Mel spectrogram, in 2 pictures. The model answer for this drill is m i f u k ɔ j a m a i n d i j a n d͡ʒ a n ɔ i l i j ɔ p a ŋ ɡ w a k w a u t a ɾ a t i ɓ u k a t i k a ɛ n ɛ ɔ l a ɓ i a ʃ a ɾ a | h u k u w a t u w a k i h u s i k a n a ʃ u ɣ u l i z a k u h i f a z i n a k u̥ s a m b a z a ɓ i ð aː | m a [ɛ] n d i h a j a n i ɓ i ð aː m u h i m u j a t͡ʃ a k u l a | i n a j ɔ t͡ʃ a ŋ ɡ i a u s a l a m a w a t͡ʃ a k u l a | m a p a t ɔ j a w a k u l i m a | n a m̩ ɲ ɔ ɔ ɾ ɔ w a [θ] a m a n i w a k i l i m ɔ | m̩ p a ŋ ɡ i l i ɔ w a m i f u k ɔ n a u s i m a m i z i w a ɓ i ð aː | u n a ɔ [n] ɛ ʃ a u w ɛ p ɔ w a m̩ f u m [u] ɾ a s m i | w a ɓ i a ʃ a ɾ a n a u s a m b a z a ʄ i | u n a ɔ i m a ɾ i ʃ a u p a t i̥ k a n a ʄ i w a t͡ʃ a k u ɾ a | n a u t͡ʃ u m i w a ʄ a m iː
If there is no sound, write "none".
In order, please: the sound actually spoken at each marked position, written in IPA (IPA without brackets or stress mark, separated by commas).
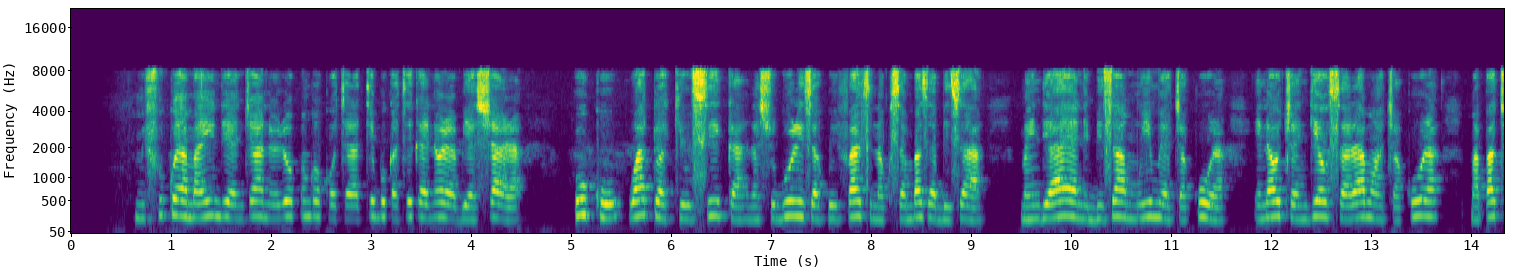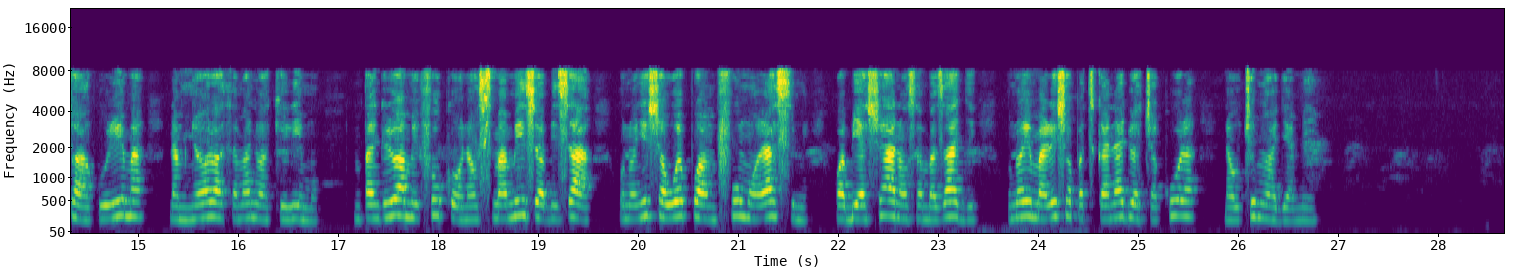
i, θ, ɲ, ɔ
